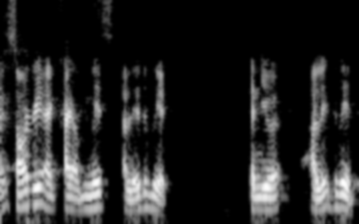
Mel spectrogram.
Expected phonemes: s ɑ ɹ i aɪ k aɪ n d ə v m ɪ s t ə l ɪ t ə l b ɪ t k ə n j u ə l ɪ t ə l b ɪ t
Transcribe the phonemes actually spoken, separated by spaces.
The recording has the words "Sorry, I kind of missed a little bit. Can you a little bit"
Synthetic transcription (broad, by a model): s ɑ ɹ i aɪ k aɪ n d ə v m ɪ s ə l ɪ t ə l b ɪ t k ə n j u ə l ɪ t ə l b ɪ t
